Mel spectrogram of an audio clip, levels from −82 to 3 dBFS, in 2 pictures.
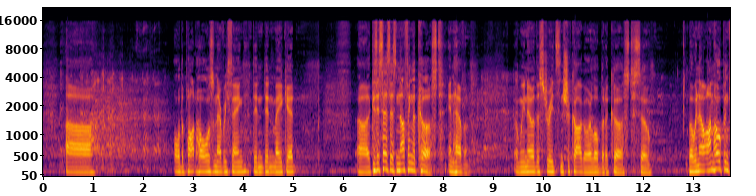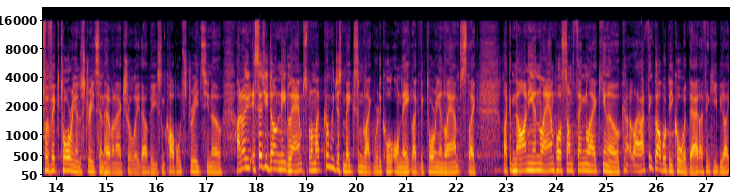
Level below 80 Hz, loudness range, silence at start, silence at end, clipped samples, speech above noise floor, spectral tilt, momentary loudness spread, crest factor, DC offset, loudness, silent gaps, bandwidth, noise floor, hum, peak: -56 dBFS; 3 LU; 0 s; 0 s; under 0.1%; 26 dB; -5 dB/octave; 13 LU; 14 dB; under 0.1%; -14 LUFS; none; 16 kHz; -40 dBFS; none; 0 dBFS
